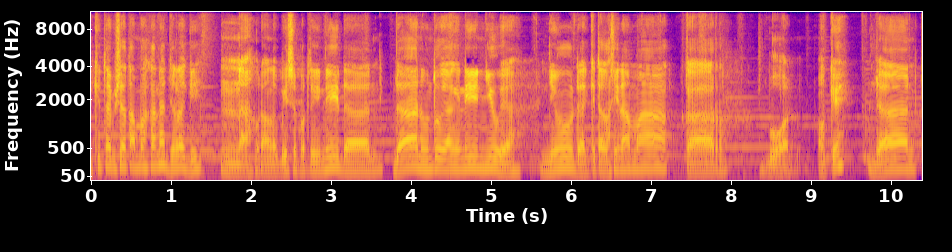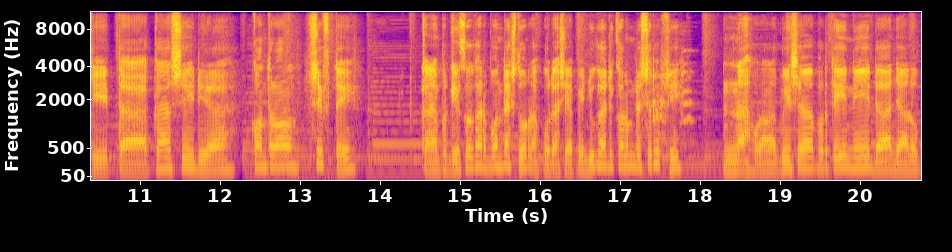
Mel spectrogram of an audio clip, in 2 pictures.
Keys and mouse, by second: 13.4 ctrl+shift+t.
